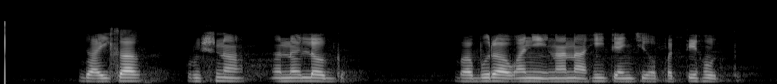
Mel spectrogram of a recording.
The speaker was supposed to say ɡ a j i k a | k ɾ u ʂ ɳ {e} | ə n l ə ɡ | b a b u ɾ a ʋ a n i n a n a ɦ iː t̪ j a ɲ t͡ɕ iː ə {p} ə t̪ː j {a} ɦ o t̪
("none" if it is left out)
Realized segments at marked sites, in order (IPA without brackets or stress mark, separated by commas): a, p, e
